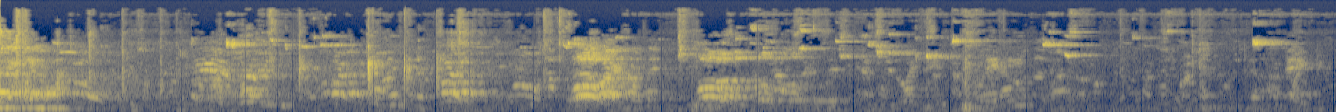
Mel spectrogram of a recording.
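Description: Young men and coaches talk and call out in a large echoing gym.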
